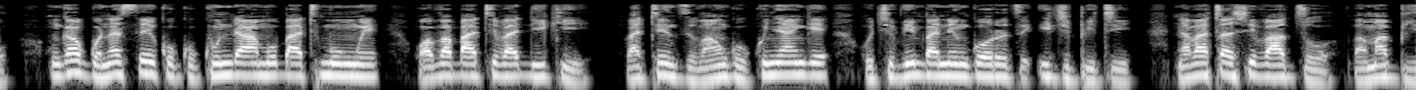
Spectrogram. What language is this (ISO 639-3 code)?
sna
